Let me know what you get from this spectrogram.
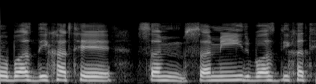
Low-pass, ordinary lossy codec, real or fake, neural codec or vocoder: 7.2 kHz; none; real; none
